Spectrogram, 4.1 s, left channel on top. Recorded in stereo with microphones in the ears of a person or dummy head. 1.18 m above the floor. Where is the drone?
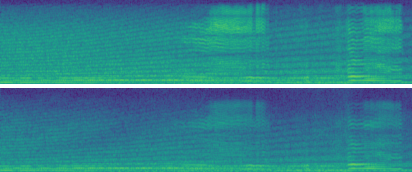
35° left (ahead or behind); by 4.1 s 80° left.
